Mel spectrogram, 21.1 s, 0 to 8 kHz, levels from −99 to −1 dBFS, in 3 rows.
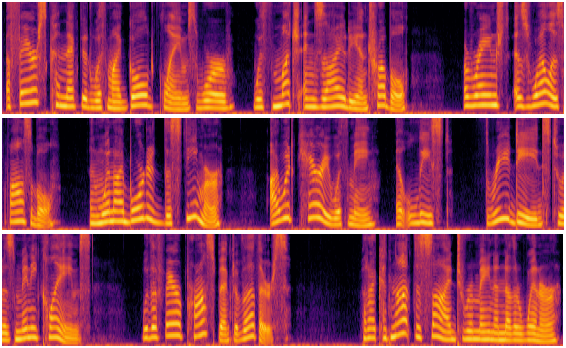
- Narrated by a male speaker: No, female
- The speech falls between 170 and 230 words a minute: No, average, 145 wpm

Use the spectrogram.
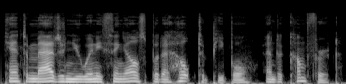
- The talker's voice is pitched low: Yes, low, 120 Hz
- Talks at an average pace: No, fast, 240 wpm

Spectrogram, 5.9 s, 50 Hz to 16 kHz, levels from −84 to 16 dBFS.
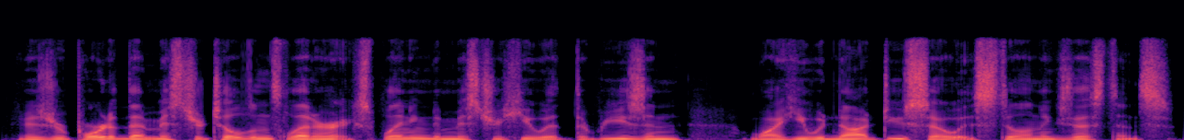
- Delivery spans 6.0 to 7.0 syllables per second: Yes, 6.2 syllables/s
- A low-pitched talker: Yes, low, 110 Hz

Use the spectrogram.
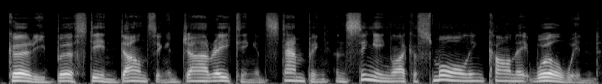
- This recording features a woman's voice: No, male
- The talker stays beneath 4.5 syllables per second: Yes, 4.3 syllables/s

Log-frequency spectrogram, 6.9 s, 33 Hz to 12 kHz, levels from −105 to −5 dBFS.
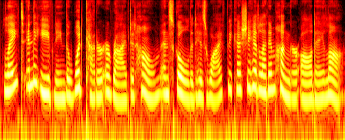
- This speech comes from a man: No, female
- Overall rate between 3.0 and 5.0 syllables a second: Yes, 4.8 syllables/s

